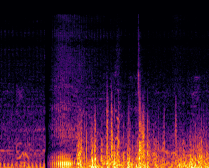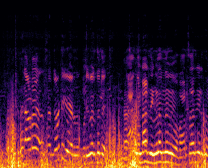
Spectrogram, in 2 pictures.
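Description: Men talk loudly nearby outdoors.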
